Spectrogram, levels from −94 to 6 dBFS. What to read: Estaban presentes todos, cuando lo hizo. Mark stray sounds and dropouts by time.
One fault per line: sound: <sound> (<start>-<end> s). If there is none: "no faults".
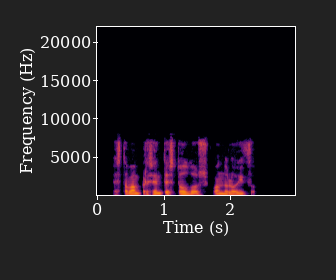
no faults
